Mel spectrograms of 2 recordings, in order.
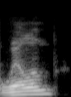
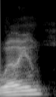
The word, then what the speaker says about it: Willem: And you're actually supposed to pronounce it Willem instead of William.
